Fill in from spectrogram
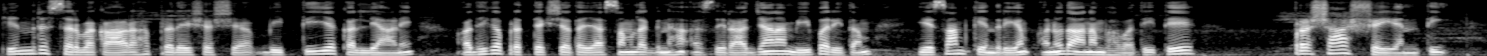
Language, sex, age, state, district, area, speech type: Sanskrit, male, 18-30, Odisha, Bargarh, rural, read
